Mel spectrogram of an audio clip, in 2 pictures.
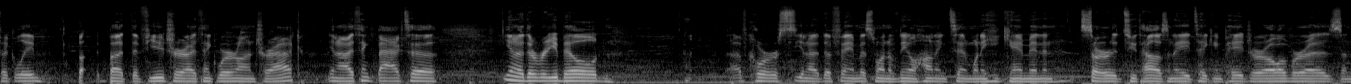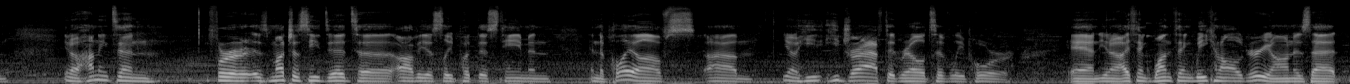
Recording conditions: busy venue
